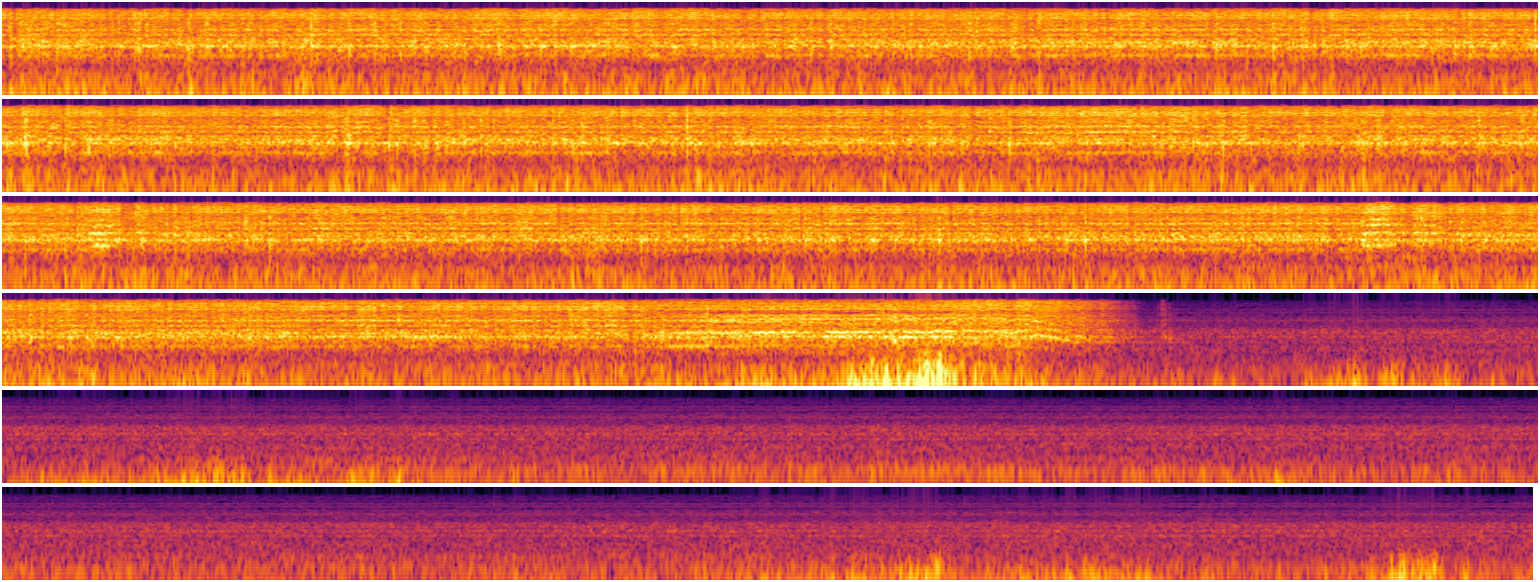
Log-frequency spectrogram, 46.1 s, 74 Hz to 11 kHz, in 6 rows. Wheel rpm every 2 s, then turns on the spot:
170, 170, 170, 160, 170, 170, 160, 170, 170, 170, 170, 180, 170, 160, 30, 0, 0, 0, 0, 0, 0, 0, 0.
none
